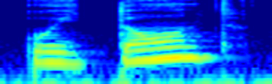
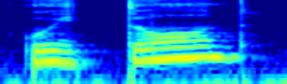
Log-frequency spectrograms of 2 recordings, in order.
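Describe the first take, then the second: No difference in how they are said.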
